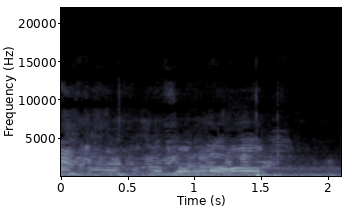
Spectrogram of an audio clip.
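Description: Voices of players and spectators calling out across an open football pitch, heard from a distance, with one dull thump about one and a half seconds in.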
